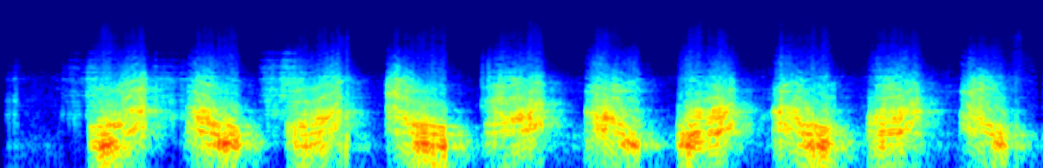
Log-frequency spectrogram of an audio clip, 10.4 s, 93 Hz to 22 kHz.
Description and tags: Just a little sound effect I did for my animation. I just used my voice and some editing skills in Adobe Audition CS6 and Audacity.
